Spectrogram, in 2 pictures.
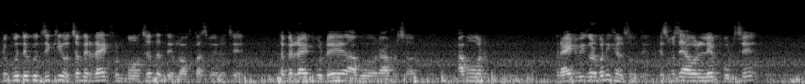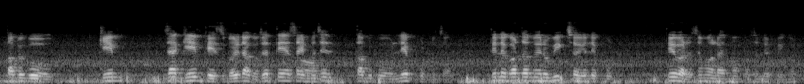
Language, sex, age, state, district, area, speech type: Nepali, male, 18-30, West Bengal, Darjeeling, rural, spontaneous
